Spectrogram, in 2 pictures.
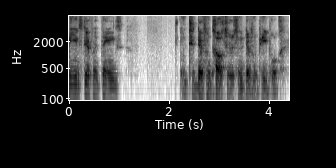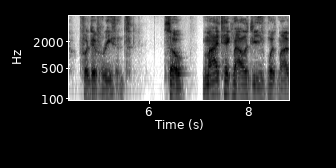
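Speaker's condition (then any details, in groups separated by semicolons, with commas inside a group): Cerebral palsy, spastic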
